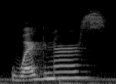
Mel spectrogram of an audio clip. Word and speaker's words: Wenger: He had recently begun to consider Wenger's He had recently begun to consider, I can't decide how to pronounce the W. W-E-N-G-E-R, Wenger's index. Wenger's index, yeah. German W, Wenger.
